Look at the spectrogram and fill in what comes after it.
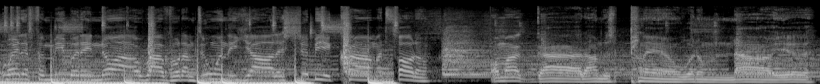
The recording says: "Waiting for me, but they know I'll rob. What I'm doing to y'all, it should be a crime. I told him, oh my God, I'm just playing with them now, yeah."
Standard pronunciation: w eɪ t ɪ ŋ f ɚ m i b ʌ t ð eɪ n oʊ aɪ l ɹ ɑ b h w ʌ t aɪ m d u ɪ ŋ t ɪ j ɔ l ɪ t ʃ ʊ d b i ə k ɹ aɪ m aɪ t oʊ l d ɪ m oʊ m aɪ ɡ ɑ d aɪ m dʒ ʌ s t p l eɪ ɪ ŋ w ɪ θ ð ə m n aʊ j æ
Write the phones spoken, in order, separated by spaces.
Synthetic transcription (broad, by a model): w eɪ t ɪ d f ɚ m i b ʌ t ð eɪ n oʊ aɪ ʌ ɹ ɑ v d w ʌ t aɪ m d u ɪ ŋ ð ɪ j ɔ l ɪ t ʃ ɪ d b i ə k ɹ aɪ m aɪ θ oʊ d ɪ m oʊ m aɪ ɡ ɑ d aɪ m dʒ ʌ s p l eɪ ɪ ŋ w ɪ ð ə m n aʊ j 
